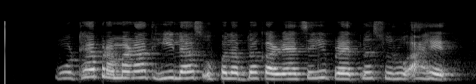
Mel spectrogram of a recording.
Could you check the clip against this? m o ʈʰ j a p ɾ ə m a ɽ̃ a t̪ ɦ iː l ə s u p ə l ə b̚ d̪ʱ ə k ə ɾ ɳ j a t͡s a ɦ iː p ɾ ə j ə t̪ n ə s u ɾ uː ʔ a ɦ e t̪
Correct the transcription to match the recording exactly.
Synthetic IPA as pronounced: m o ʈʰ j a p ɾ ə m a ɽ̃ a t̪ ɦ iː l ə s u p ə l ə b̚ d̪ʱ ə k ə ɾ ɳ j a t͡s e ɦ iː p ɾ ə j ə t̪ n ə s u ɾ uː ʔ a ɦ e t̪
